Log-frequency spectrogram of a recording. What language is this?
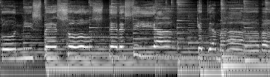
Spanish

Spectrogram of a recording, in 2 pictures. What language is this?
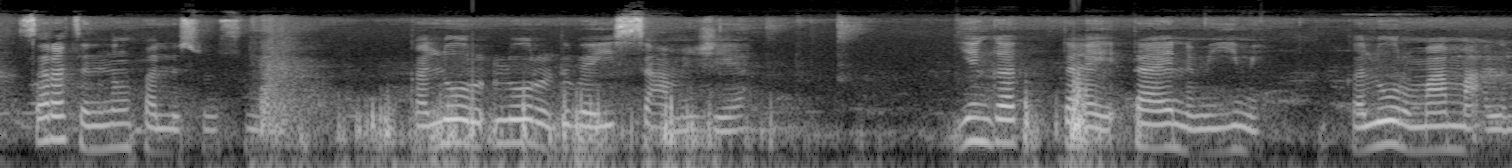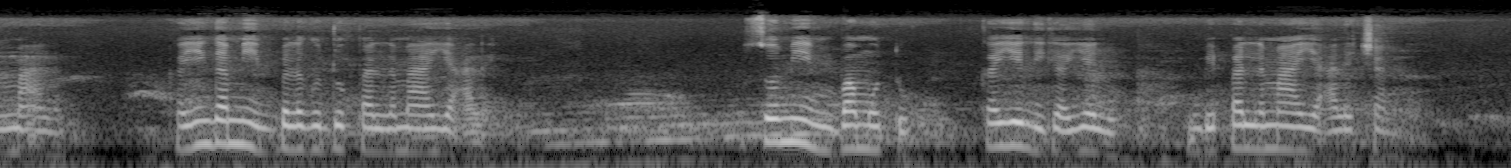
Dagbani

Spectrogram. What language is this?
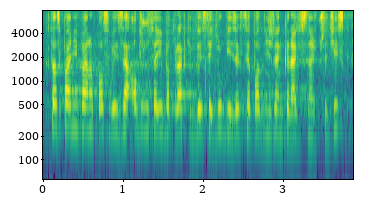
Polish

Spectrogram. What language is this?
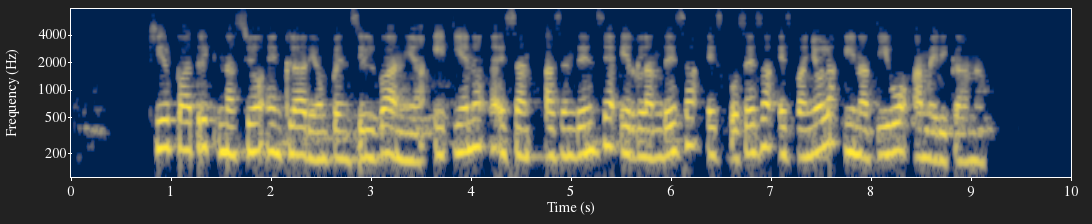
Spanish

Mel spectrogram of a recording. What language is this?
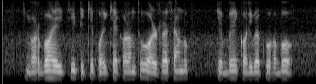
Odia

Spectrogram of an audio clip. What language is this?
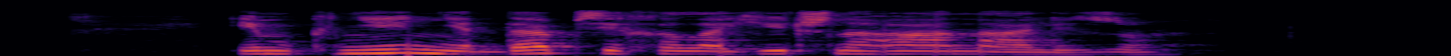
Belarusian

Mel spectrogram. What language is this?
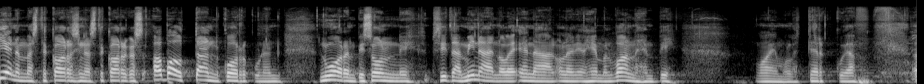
Finnish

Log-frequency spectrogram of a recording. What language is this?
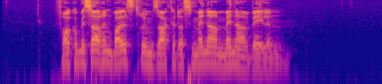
German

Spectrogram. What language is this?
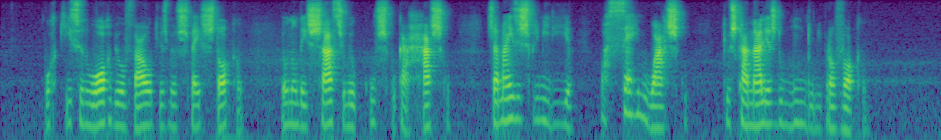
Portuguese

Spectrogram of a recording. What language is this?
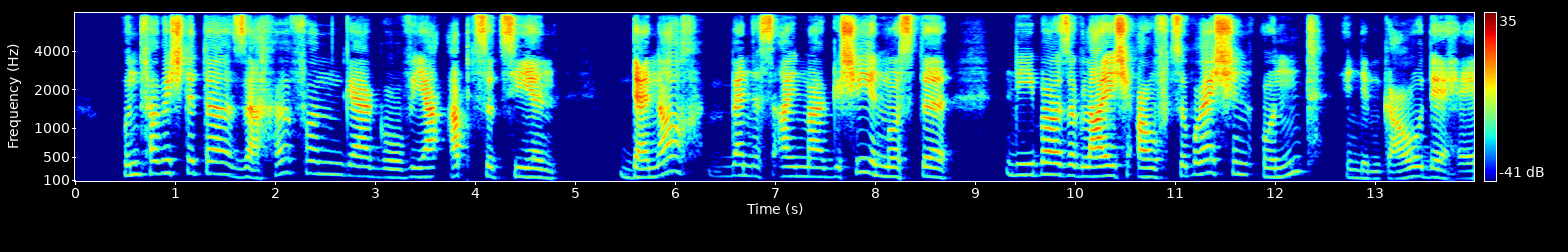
German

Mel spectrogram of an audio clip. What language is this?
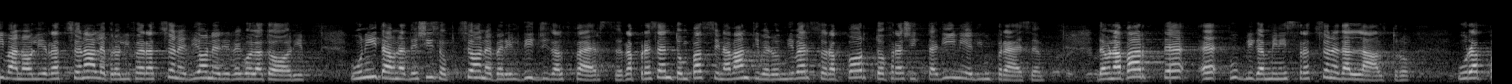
Italian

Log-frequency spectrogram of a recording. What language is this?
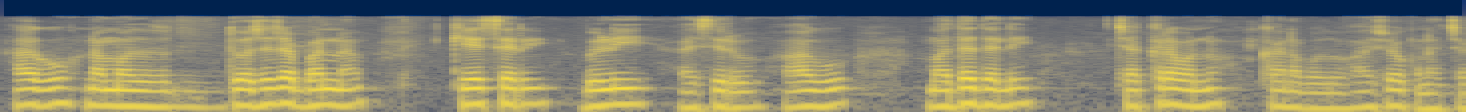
Kannada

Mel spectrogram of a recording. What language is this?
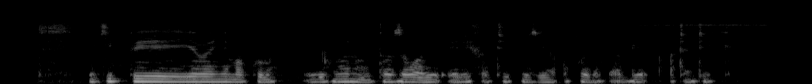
Kinyarwanda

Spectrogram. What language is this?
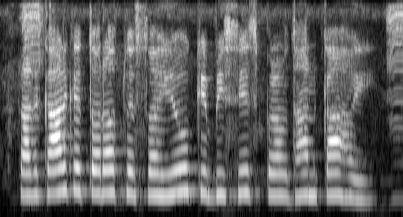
Bhojpuri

